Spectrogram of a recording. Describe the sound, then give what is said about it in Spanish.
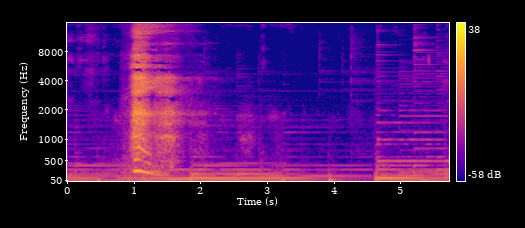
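A single loud, breathy breath marks a guided breathing exercise. It is followed by quiet, soft breathing over a low, sustained musical drone. “Inhala. Uno, dos, tres, sostén. Tres, dos, uno, exhala.”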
